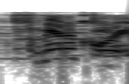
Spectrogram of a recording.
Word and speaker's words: AmeriCorps: AmeriCorps is alive and well, just spelled with a silent P. So think of Apple Corps or Core of the Earth.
